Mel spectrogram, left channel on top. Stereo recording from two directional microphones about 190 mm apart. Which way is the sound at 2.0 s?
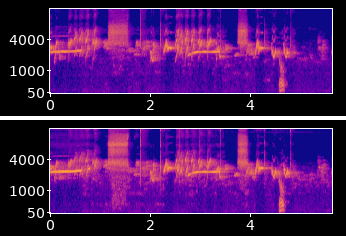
20° left (ahead or behind).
